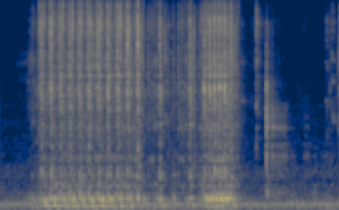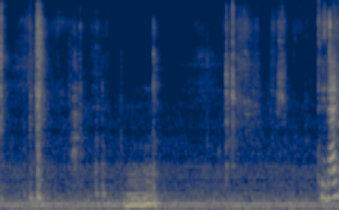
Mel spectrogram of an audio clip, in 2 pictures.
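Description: A sewing machine stitches a small unlined fabric pouch: a dense, rapid run of needle clatter, then brief stop-start bursts and light clicks over a steady motor hum, close up, with no speech.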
